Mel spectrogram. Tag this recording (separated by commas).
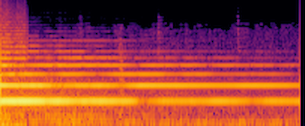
Musical instrument, Keyboard (musical), Piano, Music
